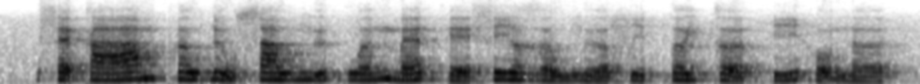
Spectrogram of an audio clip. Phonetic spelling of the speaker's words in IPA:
s ɛ̰˧˨ k aː˨˦ m t̪ʰ ə˧ w ɗ ɨ̰˧˨ w s a˧ w ŋ ɨ̰˧˥ k w ə˨˦ n m ɛ˨˦ t̪ʰ e˧˩ s i˧ ə̯ ɣ ə˨˩ w ŋ ɨ˧˩ ə̯ f i˨˩ t̚ t̪ ə˧ j k ə̰ː˧˨ t̪ʰ i˨˦ h o̰˧˨ n ə˨˩ t̚

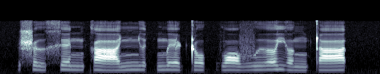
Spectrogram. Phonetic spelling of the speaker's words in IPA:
ʂ ɨ˨˩˨ x e˨˩ n k aː˨˩˨ ɲ ɨ˨˩ t̚ m e˨˩ ʈ o˨˩ k̚ v ɔ˨˩ v ɨ˧˥ ə̯ j ə˨˩ ŋ ʈ a˦˥ t̚

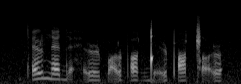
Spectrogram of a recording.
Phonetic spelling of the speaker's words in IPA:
tʼ ɛ ɭ n ɛ d ɛ̰ h ɛ̰ ɭ ø ɭ p ɑ̰ ɭ pʼ ɔ ɡ͡ǃ ḛ ɭ pʼ ɑ ǁ ɔ̰ ɭ

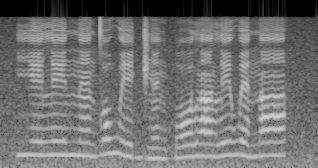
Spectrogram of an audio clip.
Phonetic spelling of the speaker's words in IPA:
j e˧ l e˧ n ɛ̃˧ d ɔ˦ w e˧ d͡ʒ ɛ̃˨ ɡ͡b ɔ˨˦ l ã˧ l e˦ w ɛ˧ n ã˦

